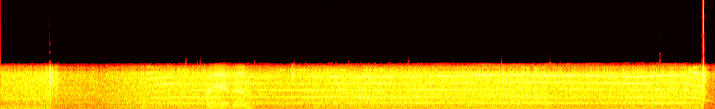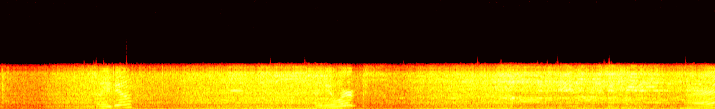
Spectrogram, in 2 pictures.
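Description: Travel-trailer slide-out motor running with a steady whine as the slide-out is brought in. About halfway through it cuts off suddenly with a click, then starts again and runs on, with another short break near the end.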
